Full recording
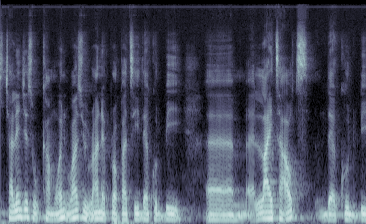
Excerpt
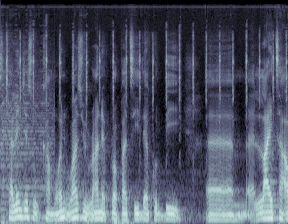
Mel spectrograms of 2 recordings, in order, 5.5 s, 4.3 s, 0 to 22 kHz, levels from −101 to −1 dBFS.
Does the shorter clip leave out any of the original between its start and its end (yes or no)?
no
